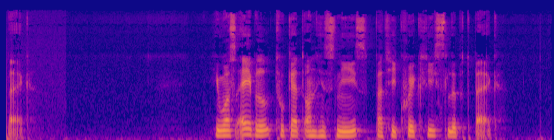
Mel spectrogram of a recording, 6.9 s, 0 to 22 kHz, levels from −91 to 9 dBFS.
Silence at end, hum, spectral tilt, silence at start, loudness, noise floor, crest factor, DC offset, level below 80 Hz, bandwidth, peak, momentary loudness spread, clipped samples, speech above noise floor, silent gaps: 0.7 s; none; -5.5 dB/octave; 0.1 s; -26 LUFS; -62 dBFS; 20 dB; under 0.1%; -54 dBFS; 16 kHz; -8 dBFS; 11 LU; under 0.1%; 37 dB; none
